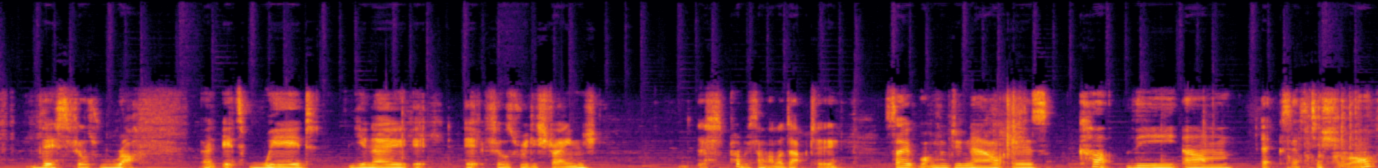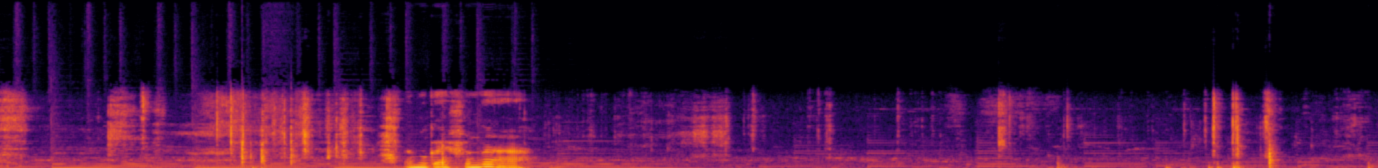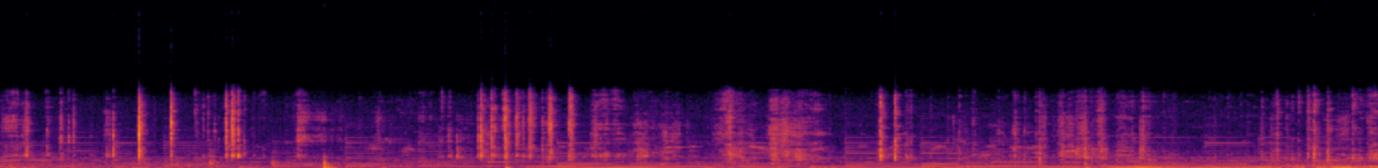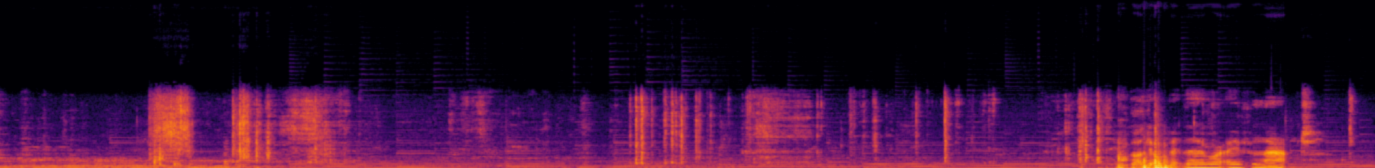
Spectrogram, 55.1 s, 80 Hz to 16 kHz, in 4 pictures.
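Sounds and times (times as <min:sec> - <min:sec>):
background music with held tones: 0:00.0 - 0:55.0
scissors snipping tissue and card: 0:09.5 - 0:10.9, 0:12.7 - 0:22.1, 0:25.6 - 0:41.6, 0:42.8 - 0:44.9, 0:47.2 - 0:52.7.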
